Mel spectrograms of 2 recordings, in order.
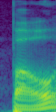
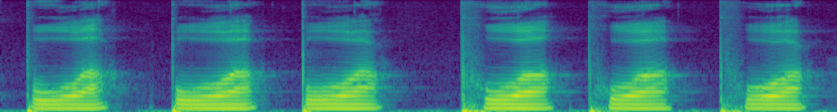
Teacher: doesn't sound like Bo it's poor you have to say Oh first and then slide into a are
